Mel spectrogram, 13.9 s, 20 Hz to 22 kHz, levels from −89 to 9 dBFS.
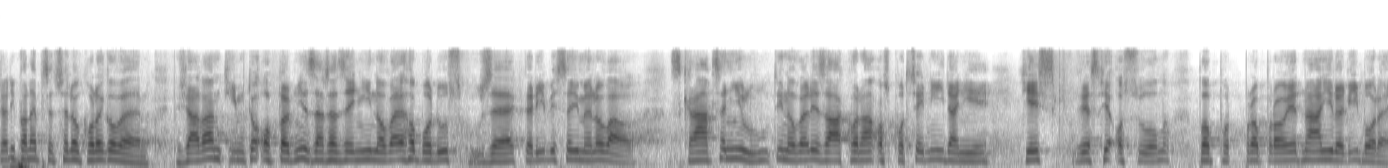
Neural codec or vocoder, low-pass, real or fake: codec, 16 kHz, 2 kbps, X-Codec, HuBERT features, trained on LibriSpeech; 7.2 kHz; fake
